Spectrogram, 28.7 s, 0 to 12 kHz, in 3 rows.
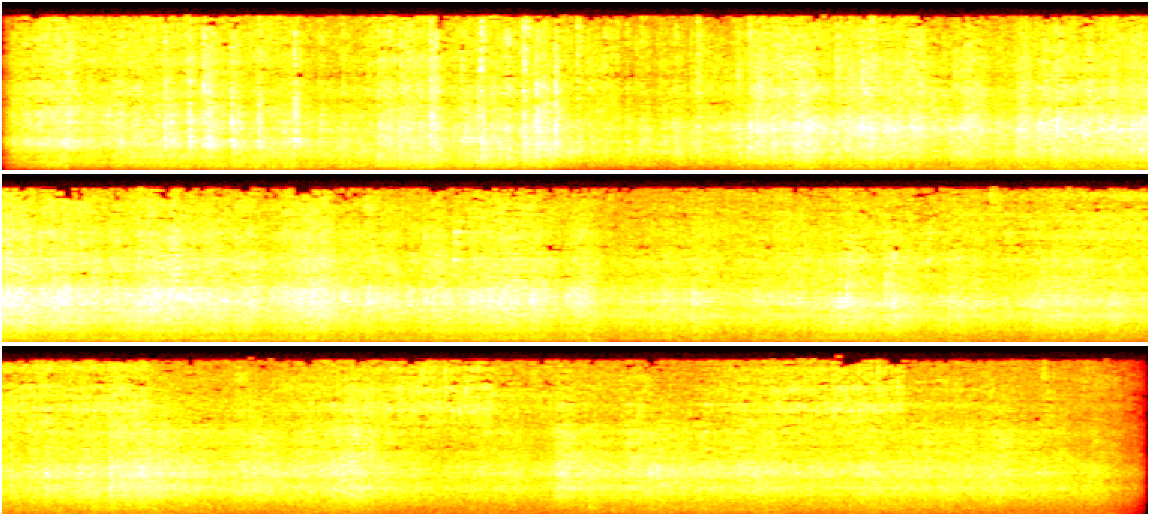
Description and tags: mini truck on cobbled road210810
21.08.2010: about 11.40. the sound made by passing by mini truck on cobbled road/street (Magazynowa street in the center of Poznan). in the background the crickets sound.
